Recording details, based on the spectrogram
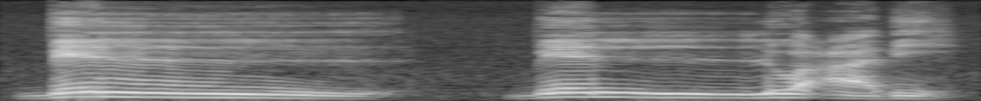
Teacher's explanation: you're just linking the b with the first embedded lam, which has sukun on it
